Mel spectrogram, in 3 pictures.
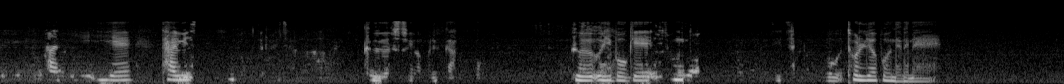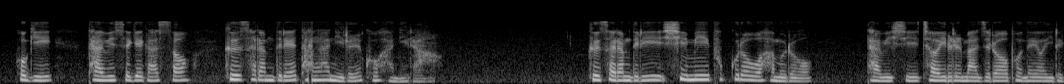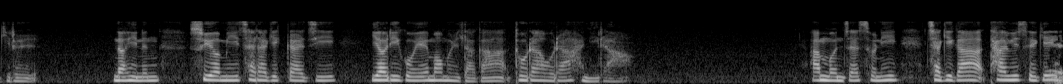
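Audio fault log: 0.00–0.44 s, other side's voice leaking through: a second voice sits about 15 dB under the talker at the very start. This is likely loudspeaker playback of the far end reaching the microphone and surviving the echo canceller.
0.43–8.39 s, speech suppressed in double talk: the talker's level keeps ducking, by up to about 30 dB and for roughly five seconds in total, while the far end talks too. The echo canceller likely could not separate the two and turned both down, leaving dips and dropouts.
1.78–3.45 s and 5.30–7.52 s, other side's voice leaking through: the far-end voice returns much stronger, about 5 dB below the talker in the first stretch and about 10 dB below in the second. This is likely residual loudspeaker echo that the canceller left in, heard as a competing voice.
8.96 s, 13.68 s and 20.12 s, chunks out of order: at each point a 40 ms block plays two chunks late at 8.96 s and one chunk late at the other two. 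The jumble lasts about 0.12 s at 8.96 s and about 0.08 s at the others. The sound is briefly scrambled, and each misplaced block leaves hard joins.
31.78–31.86 s, other side's voice leaking through: a short scrap of the far end comes through about 10 dB below the talker right at the end. It is likely echo the canceller did not fully remove.
31.87–31.92 s, speech suppressed in double talk: the closing fragment dips by about 5 dB for roughly 50 ms. The canceller likely treated overlapping talk as echo and attenuated the talker along with it.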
